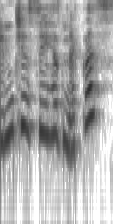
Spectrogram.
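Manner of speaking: squeaky, very high put-on female character voice. Voicing a female character questioning another character, in a character voice for her. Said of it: "I'm using a character voice for her".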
